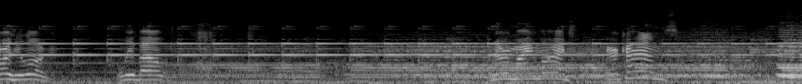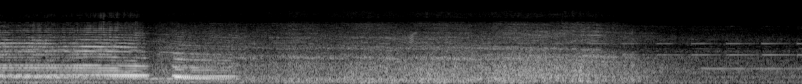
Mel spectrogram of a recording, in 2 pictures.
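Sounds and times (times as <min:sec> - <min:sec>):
crossing warning bell ringing: 0:00.0 - 0:16.0
train cars rushing past: 0:00.0 - 0:16.0
train horn blasts: 0:03.6 - 0:04.9, 0:05.6 - 0:10.5.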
